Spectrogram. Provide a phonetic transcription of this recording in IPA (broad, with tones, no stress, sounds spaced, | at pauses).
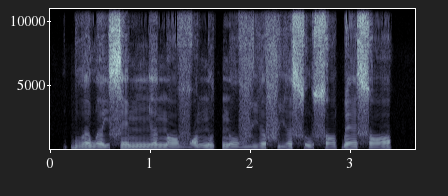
ɓ u˧ ə̯ w ə˨˩ j s e˧ m ɲ əː˧ n ɔ˨˩ v ɔ˨˩˨ n u˦˥ t̚ n o˨˩ v i˧ ə̯ f i˧ ə̯ s u˨˩˨ s ɔ˧ ɓ ɛ˧ s ɔ˧˥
